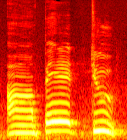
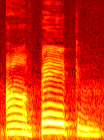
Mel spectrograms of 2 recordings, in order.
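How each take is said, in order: First: "Ampetu" slow, with a hard P and a hard T. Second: "Ampetu" with an aspirated hard P. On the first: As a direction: stress the hard consonants, slowly. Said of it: "It's also a hard T". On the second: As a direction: hit the P hard for the class. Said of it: "it's a, a hard P". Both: Shown as a demonstration.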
